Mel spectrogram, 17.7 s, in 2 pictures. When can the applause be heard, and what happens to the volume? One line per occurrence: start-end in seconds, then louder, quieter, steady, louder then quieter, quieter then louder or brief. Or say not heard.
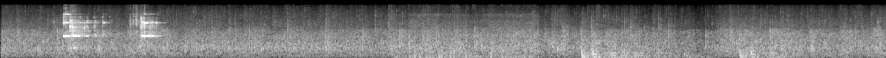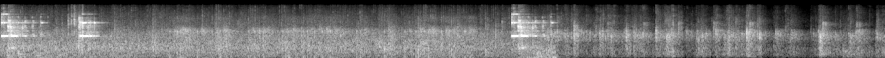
0.0-17.6 steady.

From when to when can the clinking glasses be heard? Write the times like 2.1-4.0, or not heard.
0.6-1.6, 8.8-9.9, 13.8-14.4.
